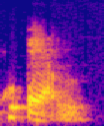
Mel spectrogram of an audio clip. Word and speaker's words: Cupello: É Cupelo.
